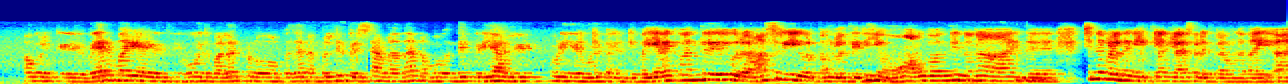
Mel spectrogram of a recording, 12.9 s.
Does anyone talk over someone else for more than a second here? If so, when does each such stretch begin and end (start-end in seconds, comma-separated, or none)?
none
